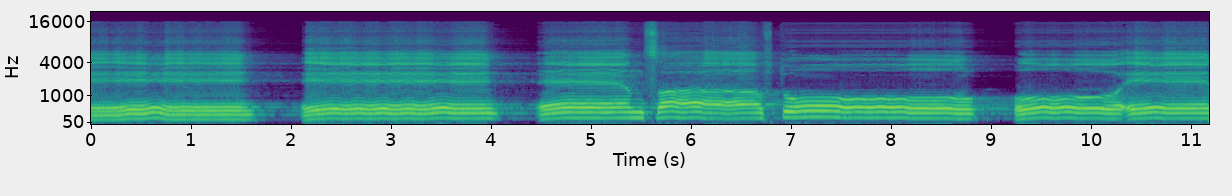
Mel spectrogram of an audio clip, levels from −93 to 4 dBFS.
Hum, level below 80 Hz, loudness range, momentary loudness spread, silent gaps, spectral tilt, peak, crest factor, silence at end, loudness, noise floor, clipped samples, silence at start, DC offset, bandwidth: none; -58 dBFS; 1 LU; 5 LU; none; -5 dB/octave; -8 dBFS; 10 dB; 0 s; -18 LUFS; -39 dBFS; under 0.1%; 0 s; under 0.1%; 16 kHz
